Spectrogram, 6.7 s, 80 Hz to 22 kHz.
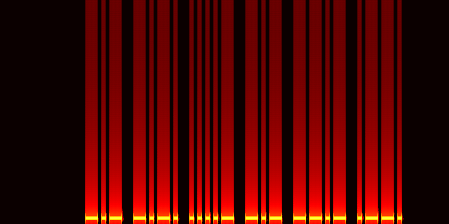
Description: Morse code, heard as a keyed tone, about 20 wpm, 700 Hz. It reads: KC4KQP
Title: Speed Racing - USA Call Signs 20wpm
